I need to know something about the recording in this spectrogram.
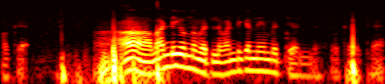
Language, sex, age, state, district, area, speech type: Malayalam, male, 30-45, Kerala, Wayanad, rural, spontaneous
